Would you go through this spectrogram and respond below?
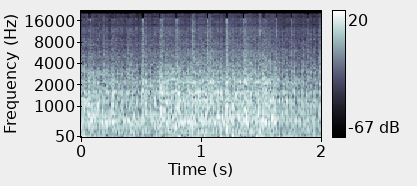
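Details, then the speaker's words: Budget $500 adventure motorcycle, single-cylinder: raspy, uneven running with a harsh, choked exhaust note and rough beat. Exhaust leak noted and a clogged exhaust suspected. Running poorly, cause unconfirmed. "Hey, well, we gotta patch up that exhaust leak. No, it's fine. Just send it, man. It might be clogged, actually."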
